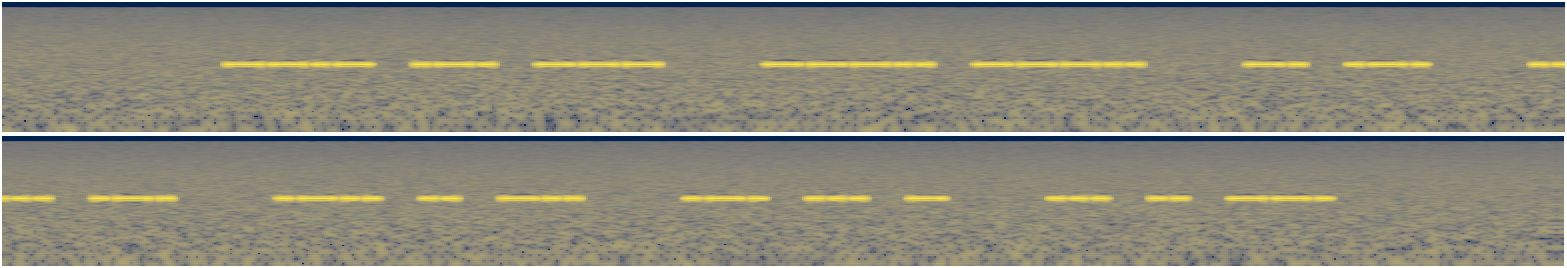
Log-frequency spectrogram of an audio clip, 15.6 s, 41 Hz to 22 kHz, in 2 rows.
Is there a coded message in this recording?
Yes: Morse code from 1.1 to 14.6 s, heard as a keyed tone, machine-sent, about 22 wpm, spaced as for 19 wpm, 1080 Hz. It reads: QRO 88 NR HR LID RST SIG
